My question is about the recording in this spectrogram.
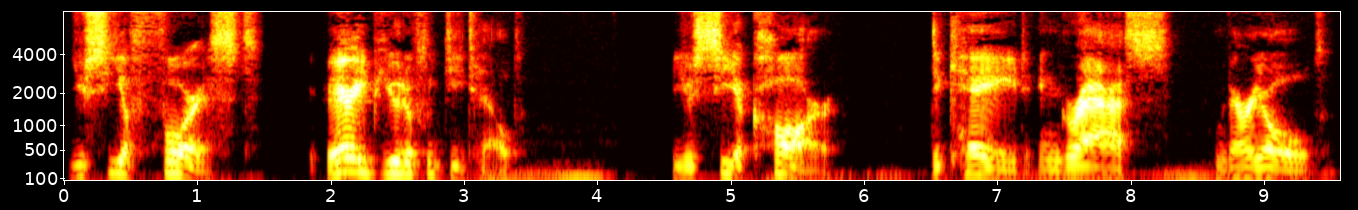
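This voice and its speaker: A man's voice: medium pitch, steady tone, slow pace. A man giving casual, unscripted video game commentary as a vlogger, in an overexcited, gushing way, often repeating himself.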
